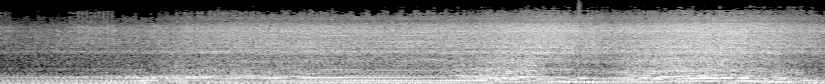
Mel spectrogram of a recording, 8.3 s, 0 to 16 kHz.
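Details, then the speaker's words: 2008 Saturn Aura 3.6L V6, 137,000 miles, after rod-knock repair, about halfway to operating temperature: throttle blips rise and fall smoothly with no knocking; bottom end sounds healthy. "i thought maybe we'd give her a little throttle and see what happens you guys cross your fingers hopefully we won't hear any knocking"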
